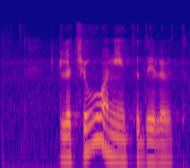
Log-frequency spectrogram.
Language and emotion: Russian, neutral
